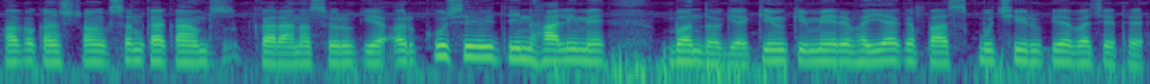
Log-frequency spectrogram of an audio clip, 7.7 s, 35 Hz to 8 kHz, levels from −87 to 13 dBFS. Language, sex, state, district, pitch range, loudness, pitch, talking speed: Hindi, male, Bihar, West Champaran, 140-160 Hz, -18 LUFS, 150 Hz, 225 wpm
